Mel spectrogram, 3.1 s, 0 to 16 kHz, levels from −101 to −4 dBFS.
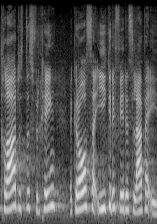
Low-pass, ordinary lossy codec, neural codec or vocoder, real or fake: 14.4 kHz; AAC, 96 kbps; none; real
